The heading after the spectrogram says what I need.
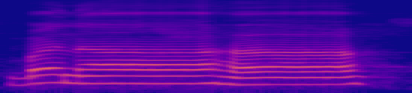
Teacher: नून खड़ी ज़बर ना है, एक अलिफ के बराबर यहाँ पर भी लंबा करेंगे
